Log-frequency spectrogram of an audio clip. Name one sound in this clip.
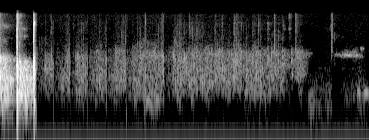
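A small audience claps softly.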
